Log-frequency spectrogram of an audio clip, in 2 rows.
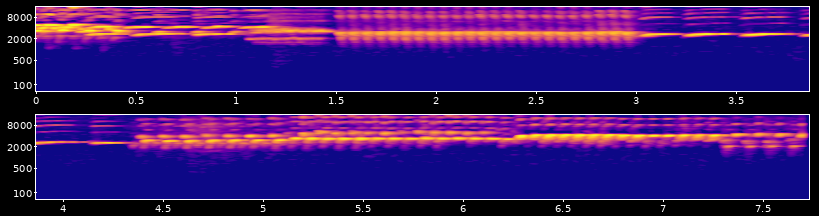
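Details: Timbrado Español canary at a singing contest, November 2015, individual category; varied song of fast trills, a long buzzy rolling tour, brief repeated upswept whistles and shifting higher rolls.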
